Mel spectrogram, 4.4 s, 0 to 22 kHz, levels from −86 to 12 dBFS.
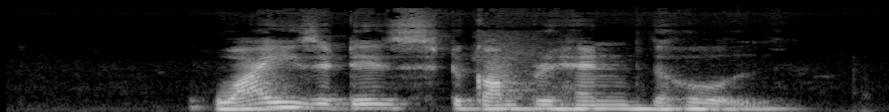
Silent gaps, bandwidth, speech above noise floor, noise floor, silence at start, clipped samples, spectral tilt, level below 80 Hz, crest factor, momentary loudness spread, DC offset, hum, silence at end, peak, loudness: none; 15.5 kHz; 46 dB; -62 dBFS; 0.95 s; under 0.1%; -6.5 dB/octave; -46 dBFS; 18 dB; 12 LU; under 0.1%; none; 0.45 s; 0 dBFS; -17 LUFS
